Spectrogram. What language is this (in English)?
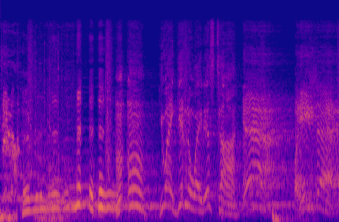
English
